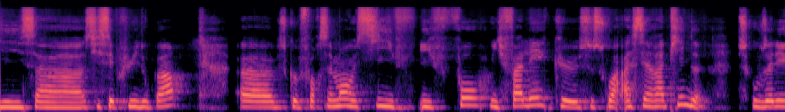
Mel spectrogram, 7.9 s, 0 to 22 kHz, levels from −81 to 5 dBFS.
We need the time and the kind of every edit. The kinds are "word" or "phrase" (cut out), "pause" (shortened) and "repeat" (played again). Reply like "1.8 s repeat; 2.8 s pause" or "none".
none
